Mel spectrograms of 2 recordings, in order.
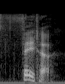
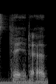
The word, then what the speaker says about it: theta: The next letter we have going in order is theta.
